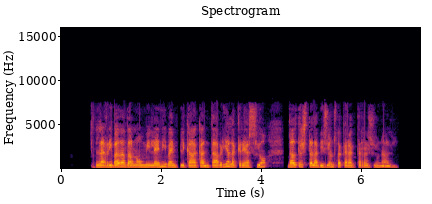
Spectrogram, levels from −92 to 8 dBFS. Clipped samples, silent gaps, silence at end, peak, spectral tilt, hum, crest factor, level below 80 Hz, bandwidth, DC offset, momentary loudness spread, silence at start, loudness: under 0.1%; 4.46-4.52 s; 0.5 s; -2 dBFS; -5 dB/octave; none; 16 dB; -56 dBFS; 7.6 kHz; under 0.1%; 8 LU; 0.6 s; -17 LUFS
